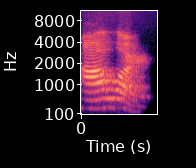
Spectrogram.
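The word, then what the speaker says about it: hour: যেমন আওয়ার, আওয়ার বানান হচ্ছে এইচ ও ইউ আর, এইচটা consonant কিন্তু উচ্চারণটা কি হাওয়ার হচ্ছে?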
